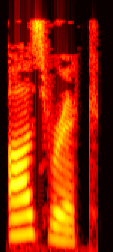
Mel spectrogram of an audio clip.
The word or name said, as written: osric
